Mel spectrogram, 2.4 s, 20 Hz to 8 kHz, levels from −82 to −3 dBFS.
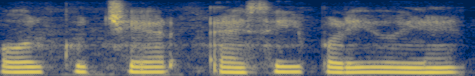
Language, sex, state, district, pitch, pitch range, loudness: Hindi, female, Uttar Pradesh, Lucknow, 195 Hz, 185-200 Hz, -17 LUFS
